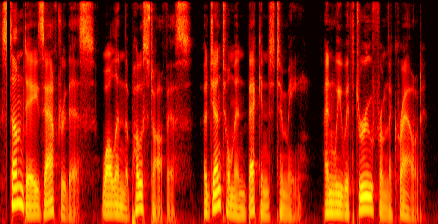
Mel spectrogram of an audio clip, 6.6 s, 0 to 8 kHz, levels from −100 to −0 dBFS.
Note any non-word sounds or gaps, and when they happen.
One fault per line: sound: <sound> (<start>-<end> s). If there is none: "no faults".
sound: dropout (0.1-0.2 s)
